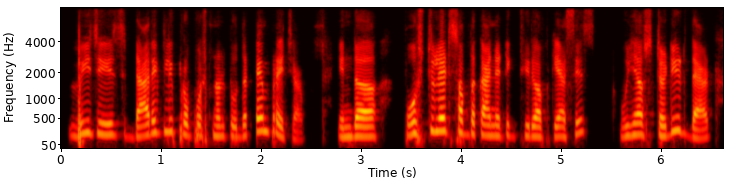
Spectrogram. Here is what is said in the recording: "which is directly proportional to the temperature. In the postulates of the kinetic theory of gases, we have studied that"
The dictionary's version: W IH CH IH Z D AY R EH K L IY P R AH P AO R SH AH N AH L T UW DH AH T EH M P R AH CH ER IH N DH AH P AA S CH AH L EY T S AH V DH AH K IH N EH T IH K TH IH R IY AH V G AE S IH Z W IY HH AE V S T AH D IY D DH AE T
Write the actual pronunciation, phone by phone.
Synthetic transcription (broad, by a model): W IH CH IH Z D AY R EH K L IY P R AH P AO R SH AH N AH L T UW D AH T EH M P R AH CH ER IH N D AH P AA S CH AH L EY T S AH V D AH K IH N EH T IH K T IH R IY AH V G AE S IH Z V IY HH AE V S T AH D IY D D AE T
